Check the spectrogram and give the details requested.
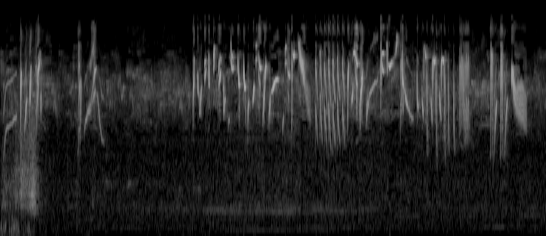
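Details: European goldfinch singing loudly, a recording meant for young goldfinches to memorize and to attract females; rapid bright twittering of quick rising and falling notes, buzzy trills and ringing phrases, a short burst then a long dense stretch.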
